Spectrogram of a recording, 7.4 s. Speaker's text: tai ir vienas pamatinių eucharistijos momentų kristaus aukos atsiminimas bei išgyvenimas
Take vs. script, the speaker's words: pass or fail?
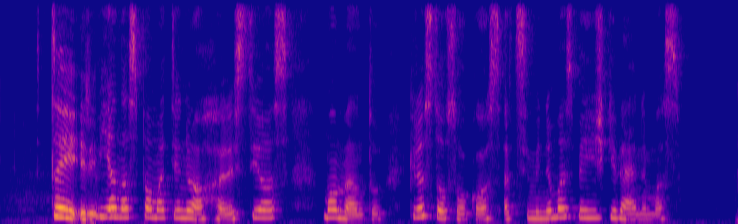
pass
